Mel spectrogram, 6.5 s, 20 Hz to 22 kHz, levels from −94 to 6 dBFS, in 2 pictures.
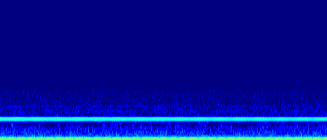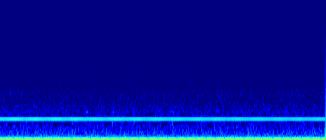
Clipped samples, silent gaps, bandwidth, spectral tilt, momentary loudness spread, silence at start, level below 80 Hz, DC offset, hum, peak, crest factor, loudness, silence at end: under 0.1%; none; 1.9 kHz; -6 dB/octave; 3 LU; 0 s; -54 dBFS; under 0.1%; none; -38 dBFS; 6 dB; -59 LUFS; 0 s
